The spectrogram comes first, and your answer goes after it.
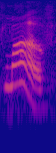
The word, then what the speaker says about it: love: Dove rhymes with love.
